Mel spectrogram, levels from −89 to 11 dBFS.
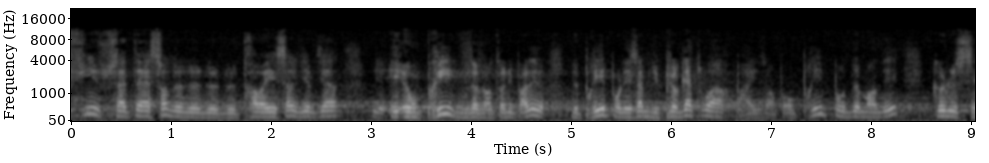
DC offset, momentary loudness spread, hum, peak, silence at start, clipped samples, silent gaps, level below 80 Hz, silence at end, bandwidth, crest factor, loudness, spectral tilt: under 0.1%; 12 LU; none; -18 dBFS; 0 s; under 0.1%; none; -68 dBFS; 0 s; 11.5 kHz; 18 dB; -35 LUFS; -5.5 dB/octave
